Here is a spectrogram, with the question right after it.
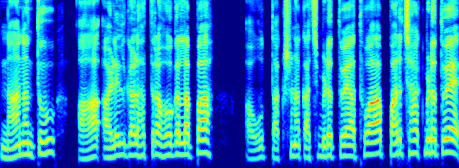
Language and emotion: Kannada, fearful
